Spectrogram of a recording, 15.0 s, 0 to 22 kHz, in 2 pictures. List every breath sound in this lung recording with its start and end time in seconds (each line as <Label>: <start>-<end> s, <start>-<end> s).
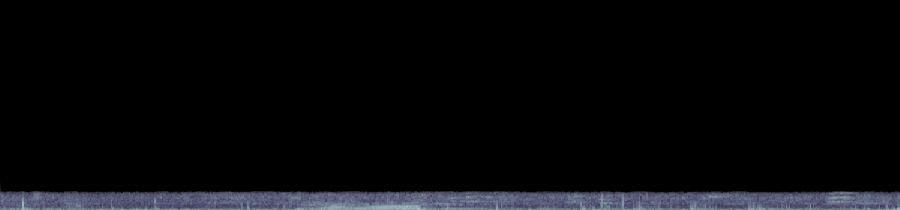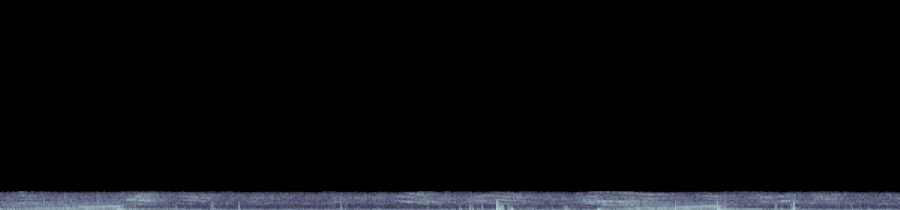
Inhalation: 2.41-3.55 s, 7.44-8.58 s, 12.50-13.64 s
Wheeze: 2.41-3.55 s, 7.44-8.58 s, 12.50-13.64 s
